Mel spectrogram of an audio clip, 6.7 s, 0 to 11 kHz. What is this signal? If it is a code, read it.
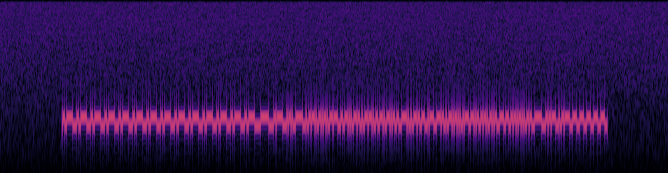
NAVTEX (SITOR-B), 100 baud, 170 Hz shift, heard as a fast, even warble, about 1000 Hz centre. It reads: AL MISMO TIEMPO,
